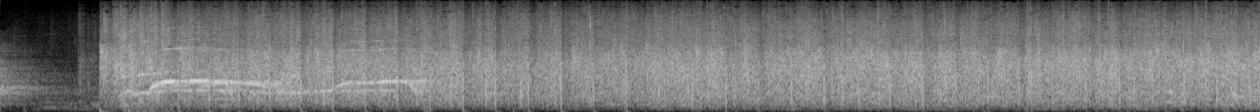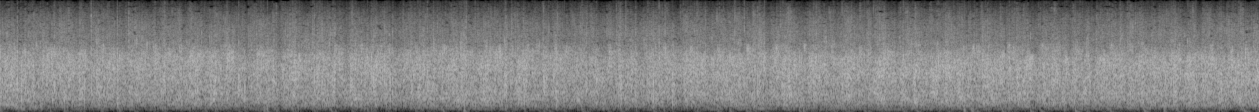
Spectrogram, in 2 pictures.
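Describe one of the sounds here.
A women's choir sings close by.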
